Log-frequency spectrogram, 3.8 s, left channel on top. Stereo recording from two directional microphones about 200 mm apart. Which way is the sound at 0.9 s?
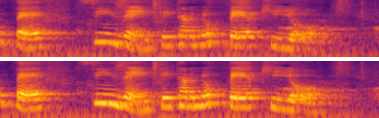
40° right (ahead or behind).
